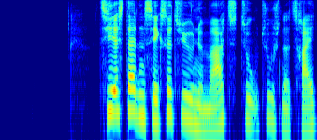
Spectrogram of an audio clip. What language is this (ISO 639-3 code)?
dan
